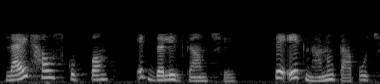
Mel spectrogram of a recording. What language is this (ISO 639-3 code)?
guj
